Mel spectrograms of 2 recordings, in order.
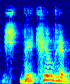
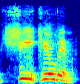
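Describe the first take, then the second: First: Said in the usual way. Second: "She" punched higher and louder, slow; slow, loud correction landing on "She"; stress on SHE. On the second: Shown as a demonstration.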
